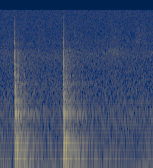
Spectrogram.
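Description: A fist knocking twice on a wooden lectern, two heavy thumps about three-quarters of a second apart. The knocks act out someone beating on a door.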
